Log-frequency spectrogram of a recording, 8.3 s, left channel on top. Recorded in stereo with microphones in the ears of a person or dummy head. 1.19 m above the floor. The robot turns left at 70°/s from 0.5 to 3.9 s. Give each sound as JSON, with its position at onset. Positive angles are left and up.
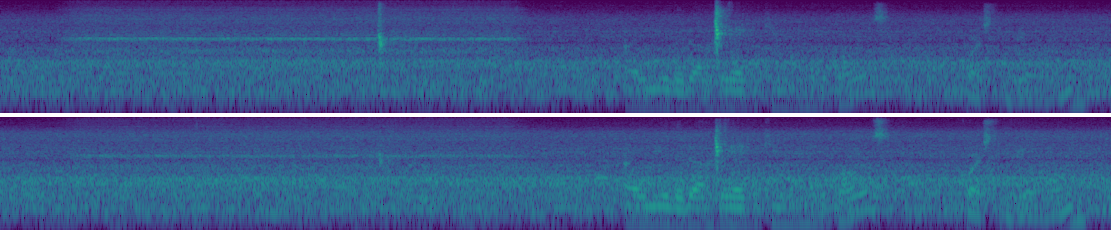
{"t": 2.8, "sound": "a whoosh", "side_deg": 65, "distance_m": 1.2}
{"t": 4.7, "sound": "a man speaking", "side_deg": -25, "distance_m": 0.6}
